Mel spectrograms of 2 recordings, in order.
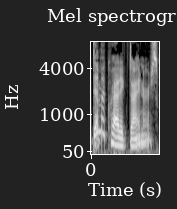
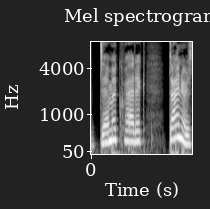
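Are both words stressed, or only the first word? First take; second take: first; both. First: Only the first word carries the stress. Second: Both words carry equal stress. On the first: The phrase is treated like a compound noun. The speaker calls it wrong. "Don't say Democratic Diners" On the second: Democratic describes the diners as an adjective. The speaker calls it right. "we stress both Democratic and diners"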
